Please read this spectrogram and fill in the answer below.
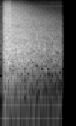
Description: SD, Clap; Sound & Vision - Gigapack I; Snap

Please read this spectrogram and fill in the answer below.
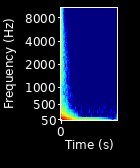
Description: Drum X Kick, Pearl Drum-X

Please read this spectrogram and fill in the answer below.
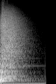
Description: AMB SNARE; Greytsounds VOL-1; SDX SNARES

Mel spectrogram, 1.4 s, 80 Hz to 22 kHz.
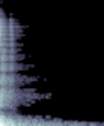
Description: jungle kick; Dr 202; Percussion

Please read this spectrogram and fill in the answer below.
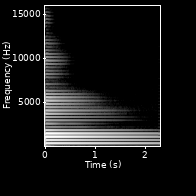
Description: CLV CLAV DA; Roland LCDP10 Keys of the 60s and 70s 2

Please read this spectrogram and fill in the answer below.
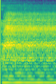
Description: EMU II VOX, SYNTH VOX; East West - Global Sounds

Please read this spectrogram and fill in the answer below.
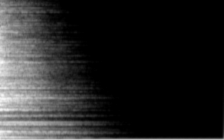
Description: Ride, Alesis DM-PRO, Drum Machines

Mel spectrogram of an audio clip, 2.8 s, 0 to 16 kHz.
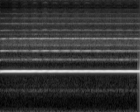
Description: FLT PICOL, Flutes, Picolo& Flt; Club-50 - Foundations Roland

